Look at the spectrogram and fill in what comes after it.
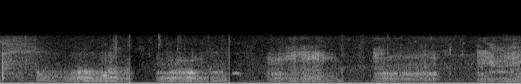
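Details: Dog growling in play while being dragged around a backyard by another dog. Rough, noisy growl bursts come roughly once a second, with brief gaps between them.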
